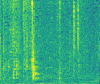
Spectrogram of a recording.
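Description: A few light plastic clicks and handling noise as a hose is pressed into its plastic retaining clips on the engine.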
